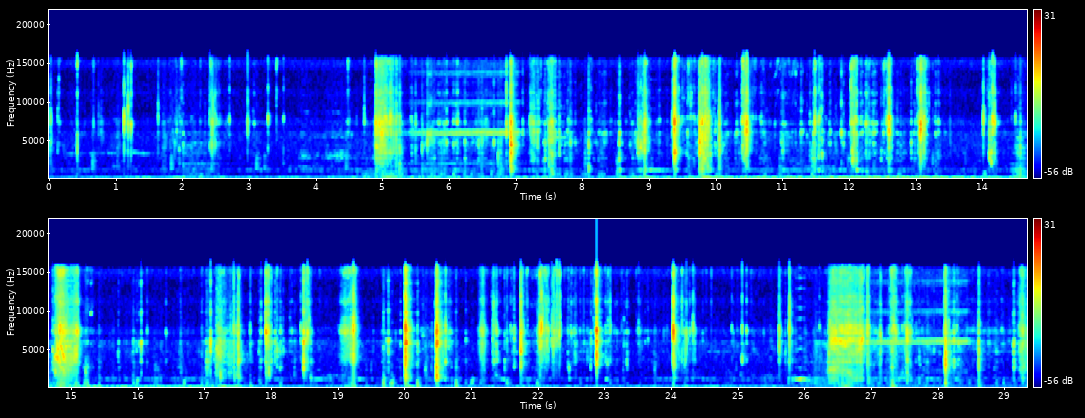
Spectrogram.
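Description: Close-miked chewing of soft, wet food, with many sharp, irregular wet clicks and smacks from the mouth.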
